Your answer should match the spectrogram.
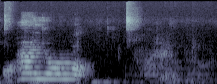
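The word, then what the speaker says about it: おはよう: 그래서 한글로 다시 쓰면 오하요 이렇게 됩니다. 자, 네 박자입니다. 다 같이 오하요. 내가 되게 신비한 현상 하나 더 얘기해 줄게요. 자, 세 번 연속해보세요. 시작. 오하요 할 때요.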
